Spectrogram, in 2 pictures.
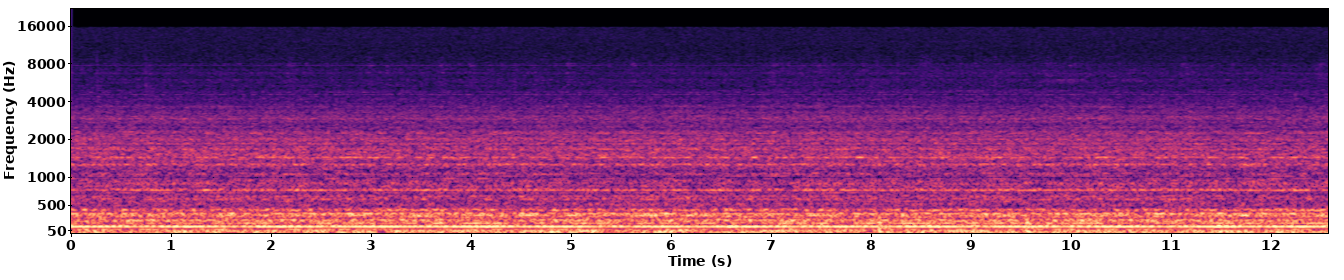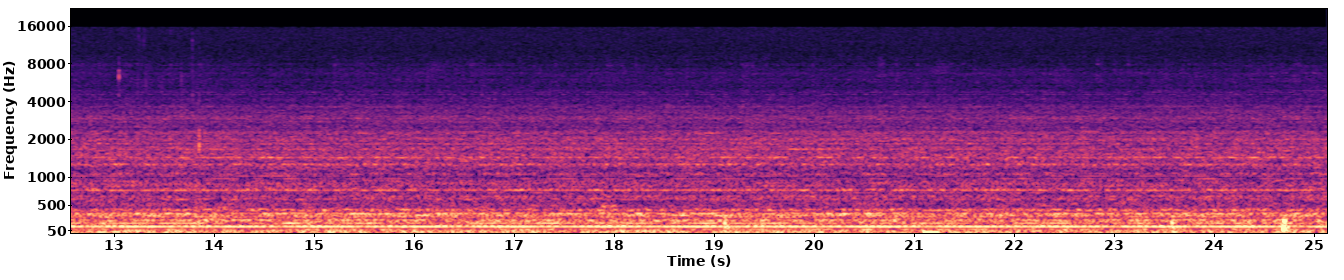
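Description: A steady low hum with a faint hiss, unchanging throughout and with no separate knocks, clicks or motor runs.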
